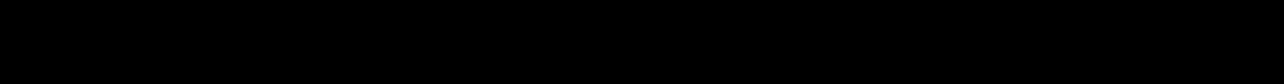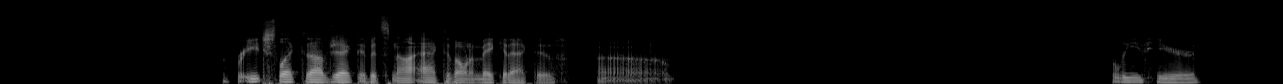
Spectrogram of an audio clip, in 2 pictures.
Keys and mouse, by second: 12.2 middle click, 13.3 click, 14.8 middle click, 16.9 click.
